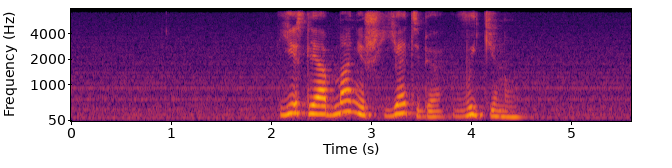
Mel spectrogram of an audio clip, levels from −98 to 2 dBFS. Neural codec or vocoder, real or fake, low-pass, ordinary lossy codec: none; real; 7.2 kHz; none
